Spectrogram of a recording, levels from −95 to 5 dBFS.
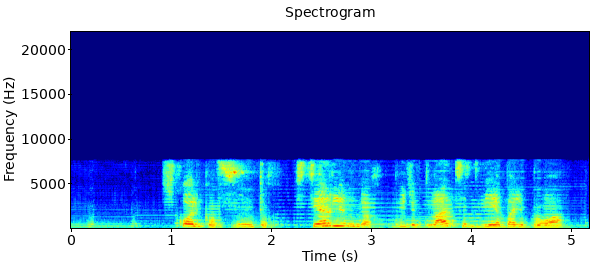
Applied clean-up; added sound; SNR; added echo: neural separator model SepFormer DNS4.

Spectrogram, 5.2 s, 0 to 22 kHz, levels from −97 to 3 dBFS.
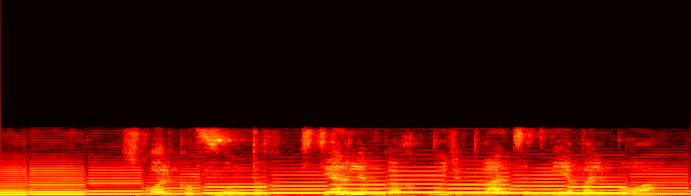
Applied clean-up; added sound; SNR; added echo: none; Wind instrument, woodwind instrument; -5 dB; reverberation time 0.4 s.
